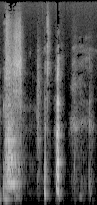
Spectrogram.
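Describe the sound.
A dog barks: one long, rough burst, then a few short, sharp barks with brief gaps, followed by softer whimpering sounds.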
